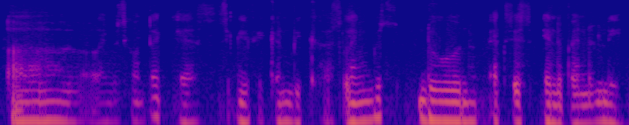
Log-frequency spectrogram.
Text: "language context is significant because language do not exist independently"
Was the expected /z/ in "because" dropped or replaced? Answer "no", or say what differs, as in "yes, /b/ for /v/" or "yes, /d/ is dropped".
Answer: yes, /s/ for /z/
